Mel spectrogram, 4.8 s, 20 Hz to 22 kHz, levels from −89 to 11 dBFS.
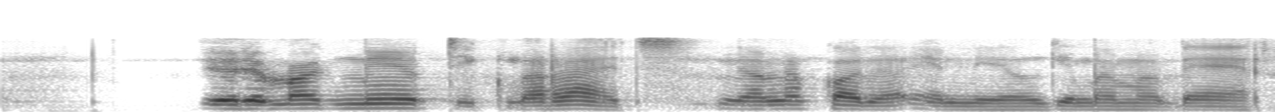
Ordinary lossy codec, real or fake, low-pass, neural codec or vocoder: none; fake; 5.4 kHz; codec, 16 kHz, 1 kbps, X-Codec, HuBERT features, trained on balanced general audio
